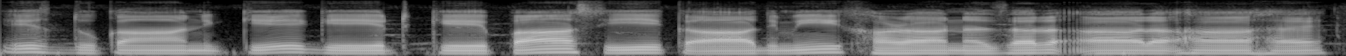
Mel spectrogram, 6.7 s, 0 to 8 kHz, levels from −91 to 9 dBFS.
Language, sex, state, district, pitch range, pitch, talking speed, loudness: Hindi, male, Jharkhand, Ranchi, 100-115 Hz, 105 Hz, 115 wpm, -18 LUFS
